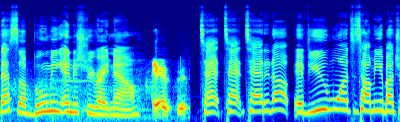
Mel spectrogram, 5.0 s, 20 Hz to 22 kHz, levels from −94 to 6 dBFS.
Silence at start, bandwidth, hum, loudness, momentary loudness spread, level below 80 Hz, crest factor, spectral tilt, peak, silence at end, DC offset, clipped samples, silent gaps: 0 s; 18 kHz; none; -22 LUFS; 9 LU; -62 dBFS; 22 dB; -3.5 dB/octave; 0 dBFS; 0 s; under 0.1%; under 0.1%; none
